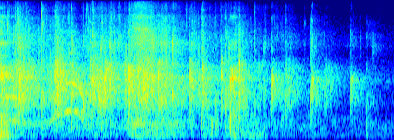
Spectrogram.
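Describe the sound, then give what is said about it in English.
A short burst of crowd applause, many hands clapping in a dense, crackling wash that swells and then gradually thins out toward the end. “Why don't we give them a quick round of applause?”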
